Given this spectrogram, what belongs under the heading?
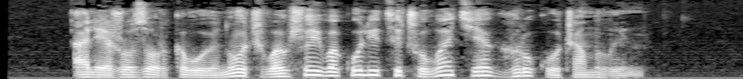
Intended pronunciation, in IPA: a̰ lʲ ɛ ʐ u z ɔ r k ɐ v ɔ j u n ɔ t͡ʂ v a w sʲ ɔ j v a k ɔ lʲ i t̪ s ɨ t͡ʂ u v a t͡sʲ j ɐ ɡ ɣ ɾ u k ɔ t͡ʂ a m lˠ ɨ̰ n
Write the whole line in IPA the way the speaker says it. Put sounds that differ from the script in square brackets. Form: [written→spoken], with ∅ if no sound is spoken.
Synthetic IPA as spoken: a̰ lʲ ɛ ʐ u z ɔ r k ɐ v [ɔ→u] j u n ɔ t͡ʂ v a w sʲ ɔ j v a k ɔ lʲ i t̪ s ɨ t͡ʂ u v a t͡sʲ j ɐ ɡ ɣ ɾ u k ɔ t͡ʂ a m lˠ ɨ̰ n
